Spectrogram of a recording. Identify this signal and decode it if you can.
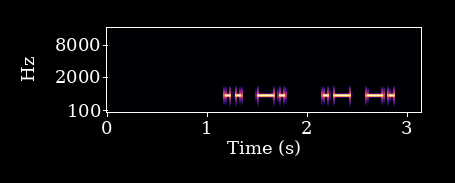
Morse code, heard as a keyed tone, about 22 wpm, 700 Hz. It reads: IN AN
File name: Build A Phrase - 2-Word Phrases - 22wpm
